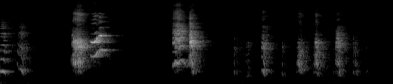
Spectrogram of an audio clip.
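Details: Indoor pet parrot speaking Urdu/Hindi words, two loud harsh bursts followed by a rapid string of squeaky, chattering syllables.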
